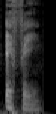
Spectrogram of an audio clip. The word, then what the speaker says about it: IIFE: invoked function expression and it's actually pronounced iffy and understand why you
